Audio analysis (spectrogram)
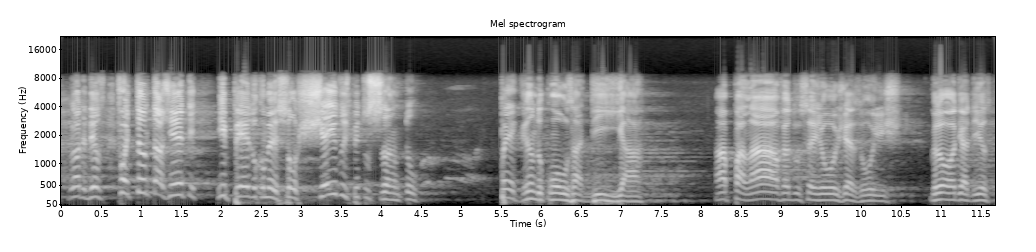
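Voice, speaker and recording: High-voiced man preaching in a reverberant church. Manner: impassioned preaching, rising to shouts, with repeated refrains. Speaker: pastor. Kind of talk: Pentecostal sermon.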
